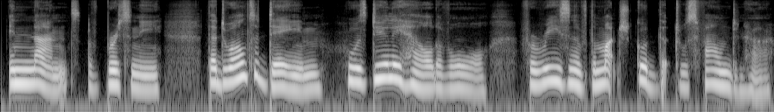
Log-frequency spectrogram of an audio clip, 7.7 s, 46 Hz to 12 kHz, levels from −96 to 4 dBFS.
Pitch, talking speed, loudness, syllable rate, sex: 170 Hz, 195 wpm, -17 LUFS, 4.8 syllables/s, female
